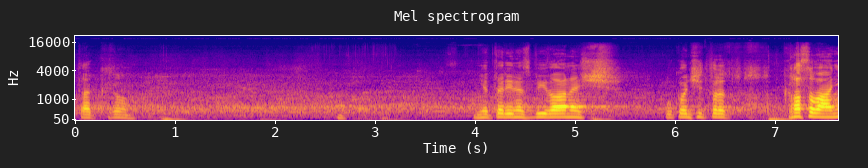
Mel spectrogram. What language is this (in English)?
Czech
